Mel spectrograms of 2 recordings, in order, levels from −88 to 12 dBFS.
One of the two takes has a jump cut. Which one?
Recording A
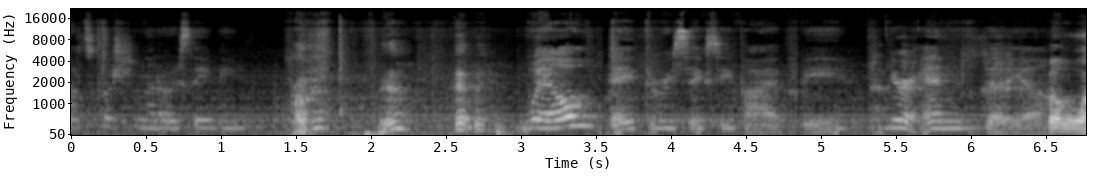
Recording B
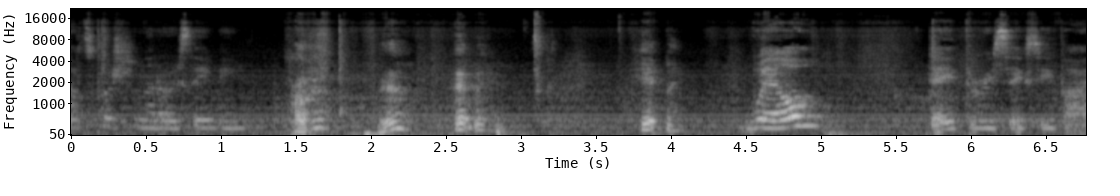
A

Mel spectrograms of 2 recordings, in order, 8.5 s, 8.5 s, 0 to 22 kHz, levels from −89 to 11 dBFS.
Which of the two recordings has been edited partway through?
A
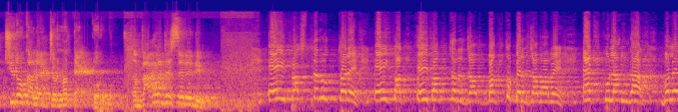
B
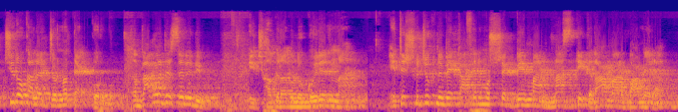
A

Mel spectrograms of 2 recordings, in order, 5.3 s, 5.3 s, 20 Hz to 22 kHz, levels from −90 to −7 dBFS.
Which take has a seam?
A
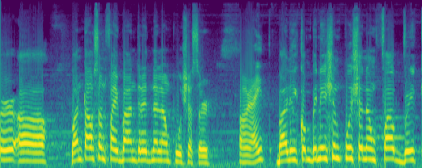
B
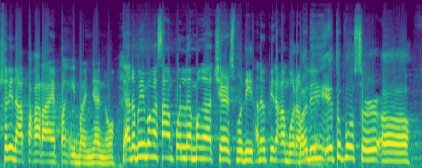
B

